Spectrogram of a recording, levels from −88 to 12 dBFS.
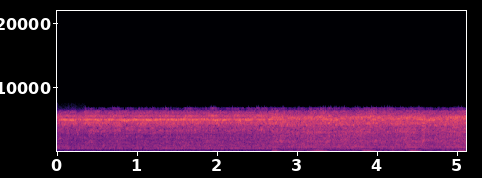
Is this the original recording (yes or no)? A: no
